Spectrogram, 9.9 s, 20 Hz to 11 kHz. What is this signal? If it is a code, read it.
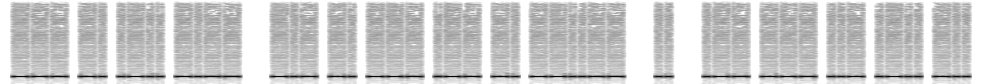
Morse code, heard as a keyed tone, about 25 wpm, 1000 Hz. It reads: ONLY KNOWN, I WOULD
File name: qotdfiles / 25wpm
